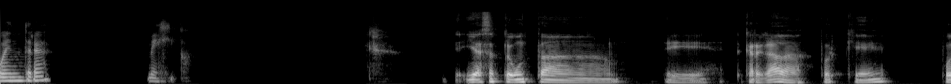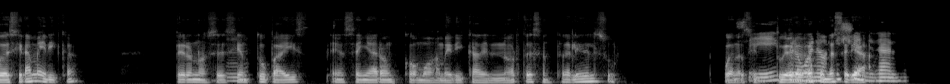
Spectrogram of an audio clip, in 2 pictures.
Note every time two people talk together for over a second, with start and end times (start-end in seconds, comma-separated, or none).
16.8-18.3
